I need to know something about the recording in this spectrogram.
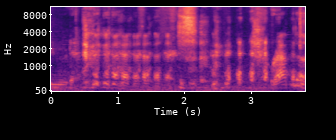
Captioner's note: laughter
